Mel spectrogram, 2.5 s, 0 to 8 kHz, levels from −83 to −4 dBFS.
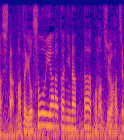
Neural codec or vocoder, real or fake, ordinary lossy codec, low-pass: none; real; none; 7.2 kHz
